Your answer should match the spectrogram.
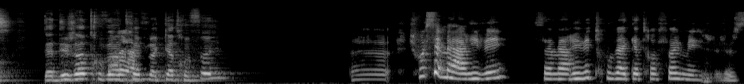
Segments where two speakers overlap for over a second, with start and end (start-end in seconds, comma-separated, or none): none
